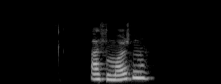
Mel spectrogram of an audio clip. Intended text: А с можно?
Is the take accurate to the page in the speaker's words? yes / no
yes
